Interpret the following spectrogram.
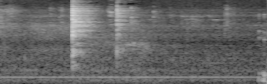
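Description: Glass crystal beads clinking against a small glass cup as one is picked out: one sharp click about half a second in, then a fainter one shortly after.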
